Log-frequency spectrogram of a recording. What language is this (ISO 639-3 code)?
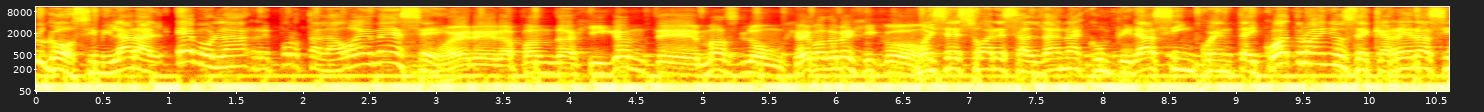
spa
